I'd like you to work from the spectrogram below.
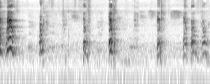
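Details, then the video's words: Very young pug puppy scolding its owner with repeated shrill yaps, roughly six short piercing barks spaced unevenly, the last two coming close together, against a low indoor hum. "pug Puppy telling his owner off!"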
